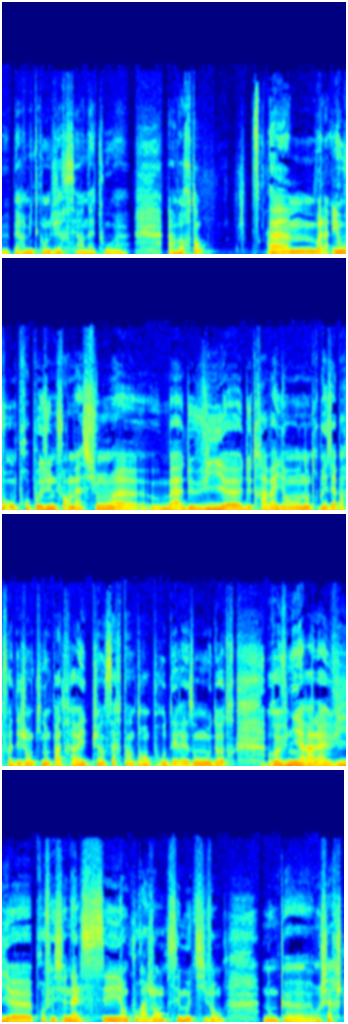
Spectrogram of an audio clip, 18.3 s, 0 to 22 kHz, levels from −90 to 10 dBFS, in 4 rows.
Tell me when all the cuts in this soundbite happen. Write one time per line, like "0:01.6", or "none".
0:17.2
